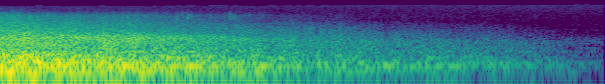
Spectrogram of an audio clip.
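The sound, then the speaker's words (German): Thunder as a violent thunderstorm breaks out: one loud, broad rumbling crash at the start that fades steadily over about three seconds, with no voices. “Ein ungeheuerliches Gewitter brach los”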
